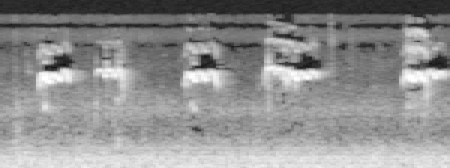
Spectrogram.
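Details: Hand-tame budgerigar babies, perhaps both white, utter four or five scratchy chirps spaced irregularly, each brief and buzzy, with quiet background hum between them.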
